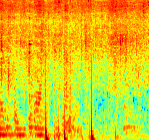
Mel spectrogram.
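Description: Onions frying in a pan for a Vidarbha-style kathwada rassa masala, a steady close sizzle with a few soft clicks and taps of a spoon throughout.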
